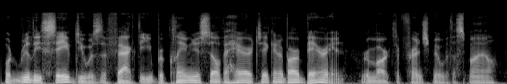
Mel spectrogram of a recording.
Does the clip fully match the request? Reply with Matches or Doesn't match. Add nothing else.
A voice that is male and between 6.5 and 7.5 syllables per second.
Matches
